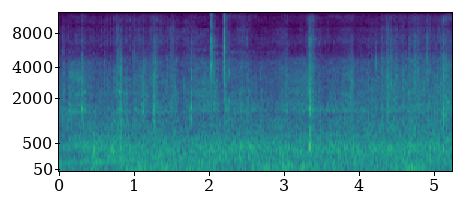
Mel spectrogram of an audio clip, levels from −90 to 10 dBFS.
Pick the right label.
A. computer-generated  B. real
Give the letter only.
B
